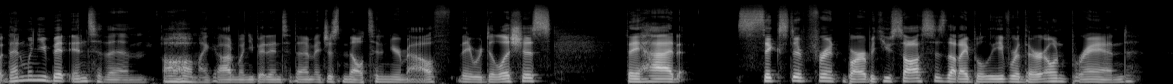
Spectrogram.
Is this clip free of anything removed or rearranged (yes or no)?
yes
